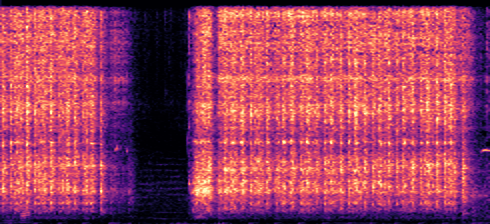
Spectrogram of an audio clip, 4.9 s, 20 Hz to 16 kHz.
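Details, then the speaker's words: Honda Dream 100, freshly rebuilt, full battery, kick-starts easily but electric start fails: choppy, uneven cranking churn that stops and resumes without catching; cranks but no start. "นะครับสถานมันจะเป็นอย่างนี้นะครับแล้วมันก็จะไม่ติดนะครับมันเกิดจากอะไร"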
